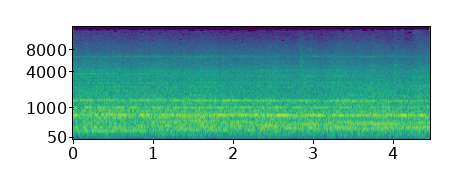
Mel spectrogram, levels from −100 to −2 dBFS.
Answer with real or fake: real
